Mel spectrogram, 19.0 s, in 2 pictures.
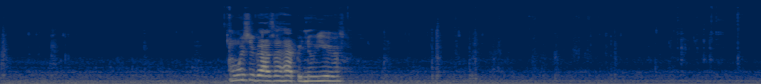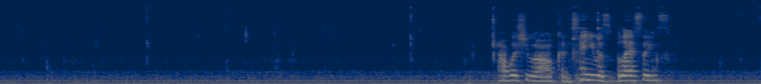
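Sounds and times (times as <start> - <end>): person chewing: 0.0 - 2.9, 4.3 - 15.7
steady low hum: 0.0 - 19.0.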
